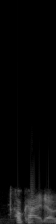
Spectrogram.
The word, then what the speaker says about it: Hokkaido: Before you go, real quick, how do you pronounce this region? Is it Hokkaido? Hokkaido, yes.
